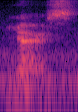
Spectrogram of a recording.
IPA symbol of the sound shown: ɜ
